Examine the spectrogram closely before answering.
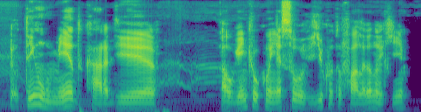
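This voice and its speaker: A fairly low male voice at an even, moderate speed. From Rio Grande do Sul, countryside, German colonial area. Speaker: listener sending a personal story. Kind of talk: recorded personal testimony. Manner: halting, with many restarts; casual.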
